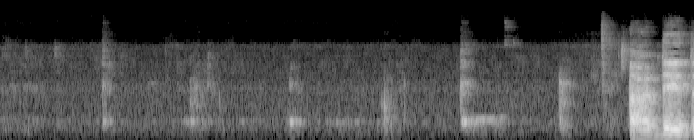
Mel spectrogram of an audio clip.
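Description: A man gulps down a drink in loud swallows.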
